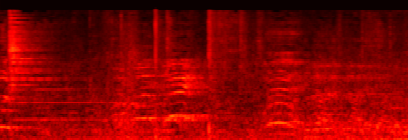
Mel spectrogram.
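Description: A round bell struck once to start round one, its steady ringing fading away within about a second. Men's shouts follow.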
